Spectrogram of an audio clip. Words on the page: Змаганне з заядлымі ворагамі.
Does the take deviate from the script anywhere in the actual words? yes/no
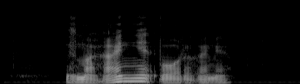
yes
